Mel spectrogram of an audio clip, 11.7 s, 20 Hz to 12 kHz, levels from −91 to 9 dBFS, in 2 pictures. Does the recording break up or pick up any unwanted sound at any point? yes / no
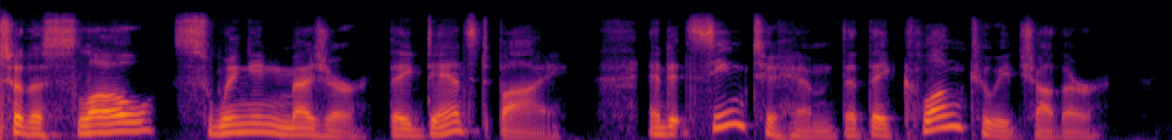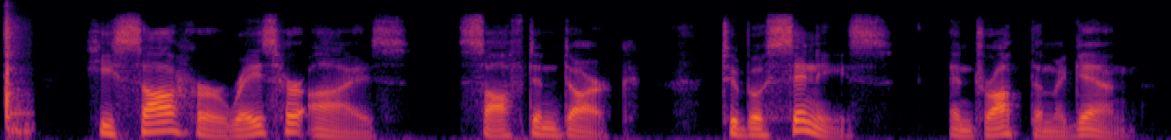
yes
